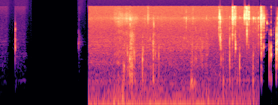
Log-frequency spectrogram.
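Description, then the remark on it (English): Wet slurping sips of tea with small mouth clicks and smacks, continuing for about three seconds after a brief silence, with no talking. “Do you guys like ASMR? Because this is like tea sipping ASMR.”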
